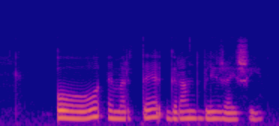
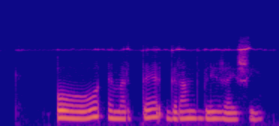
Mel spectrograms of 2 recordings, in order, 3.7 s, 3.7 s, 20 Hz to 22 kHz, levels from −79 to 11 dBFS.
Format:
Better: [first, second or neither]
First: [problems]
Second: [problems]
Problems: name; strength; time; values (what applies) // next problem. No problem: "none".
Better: first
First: none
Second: noise reduction (neural mask model RNNoise)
